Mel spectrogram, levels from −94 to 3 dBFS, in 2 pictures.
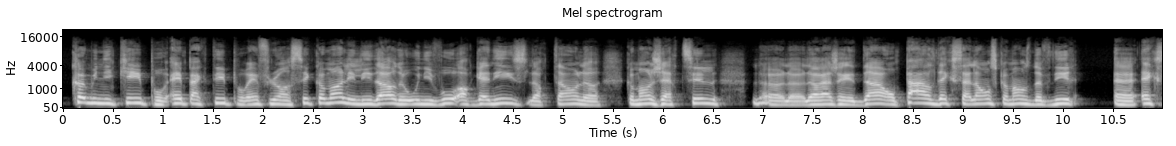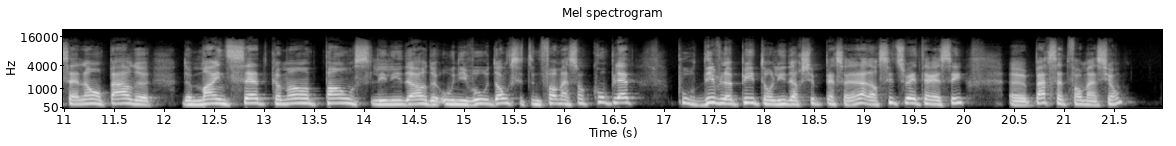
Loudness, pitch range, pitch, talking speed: -14 LUFS, 165-200 Hz, 180 Hz, 160 wpm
